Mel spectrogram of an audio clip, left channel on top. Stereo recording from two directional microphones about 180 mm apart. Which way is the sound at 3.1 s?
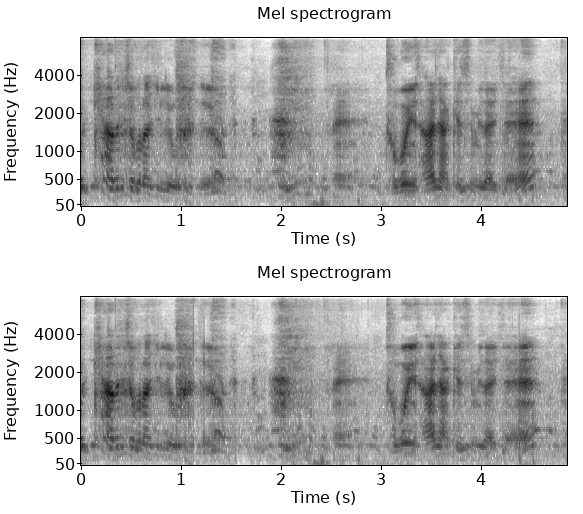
35° left (ahead or behind).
